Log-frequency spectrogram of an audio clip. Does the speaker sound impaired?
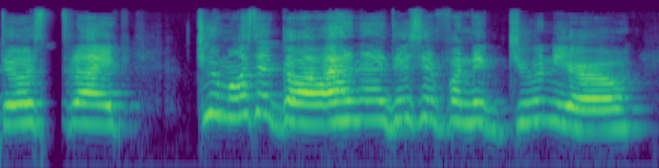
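Yes: cerebral palsy; second hand surgery done, Botox in legs and arm upcoming, physical therapy, foot surgery planned.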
